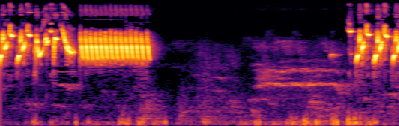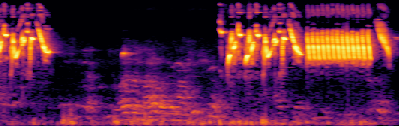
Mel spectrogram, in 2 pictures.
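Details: Three phrases of goldfinch song, each made of liquid chirps followed by a dense, rapid trill. Quiet gaps between them hold faint low background noise.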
